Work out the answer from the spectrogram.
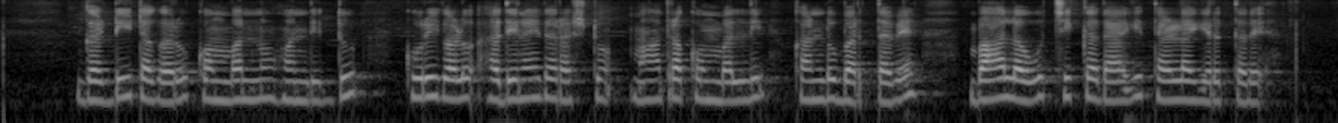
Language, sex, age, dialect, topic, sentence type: Kannada, female, 18-24, Mysore Kannada, agriculture, statement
